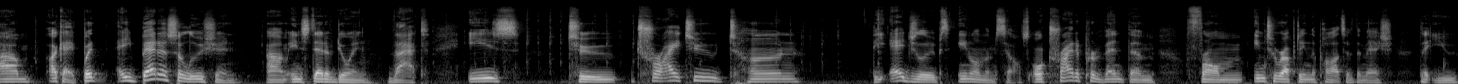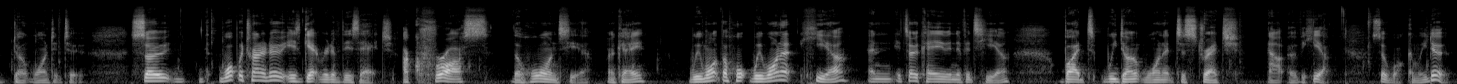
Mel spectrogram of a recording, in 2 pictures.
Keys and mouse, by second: 0.5-4.1 middle drag, 4.1 ctrl+z, 4.3 ctrl+z, 4.7 ctrl+z, 4.9 ctrl+z, 5.1 ctrl+z, 5.1 middle click, 5.3 ctrl+z, 5.5 ctrl+z, 5.9 ctrl+z, 6.1 ctrl+z, 6.4 ctrl+z, 6.8 ctrl+z, 7.3 ctrl+z, 7.6 ctrl+z, 7.8 ctrl+z, 8.0 ctrl+z, 8.2 ctrl+z, 15.1 middle click, 16.2 middle click, 17.4-19.2 drag, 21.7 middle click, 23.4-24.5 middle drag, 25.3-26.7 middle drag.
